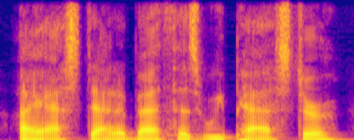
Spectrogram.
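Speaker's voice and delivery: ordinary delivery, nothing marked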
